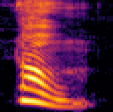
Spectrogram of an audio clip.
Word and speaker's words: gnome: We say diaphragm, paradigm, flam, assign, campaign, consign, design, foreign, rain, sign, nash, no, and gnome. Which is the next one now? The superhero of all the silent letters, the K.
